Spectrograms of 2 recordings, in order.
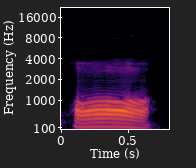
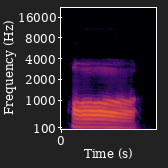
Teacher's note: Essa letra tem um som de O aberto, O, sempre longo, O, nunca curto como O e nunca fechado.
